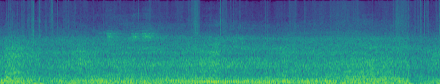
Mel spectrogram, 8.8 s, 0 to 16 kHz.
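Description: MV Agusta F4's inline-four engine running at low revs as the motorcycle creeps along the roadside, with street traffic around it.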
